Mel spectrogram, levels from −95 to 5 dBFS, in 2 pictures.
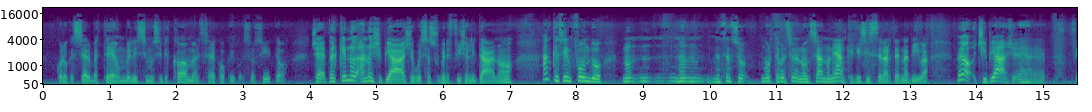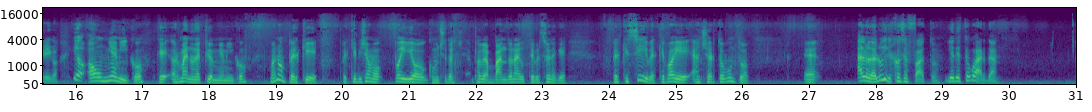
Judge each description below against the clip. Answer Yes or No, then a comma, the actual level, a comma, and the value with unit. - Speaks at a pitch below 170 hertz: Yes, low, 135 Hz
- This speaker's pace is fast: Yes, fast, 185 wpm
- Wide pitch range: Yes, wide, 6.4 semitones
